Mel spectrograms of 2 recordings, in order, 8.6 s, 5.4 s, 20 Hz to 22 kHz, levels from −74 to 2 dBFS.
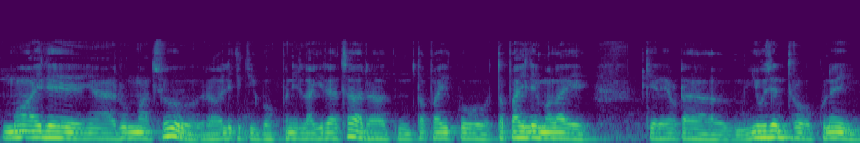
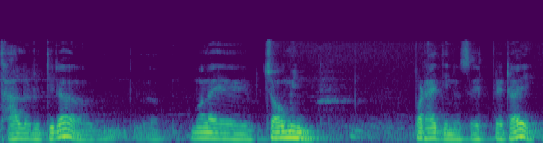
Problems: constant background noise, background conversations at intervals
